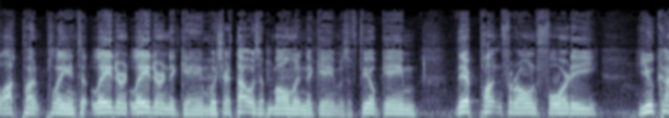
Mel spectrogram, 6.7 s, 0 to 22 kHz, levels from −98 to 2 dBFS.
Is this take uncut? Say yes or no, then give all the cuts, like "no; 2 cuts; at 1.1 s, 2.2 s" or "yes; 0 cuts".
no; 4 cuts; at 1.3 s, 2.7 s, 3.8 s, 5.1 s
